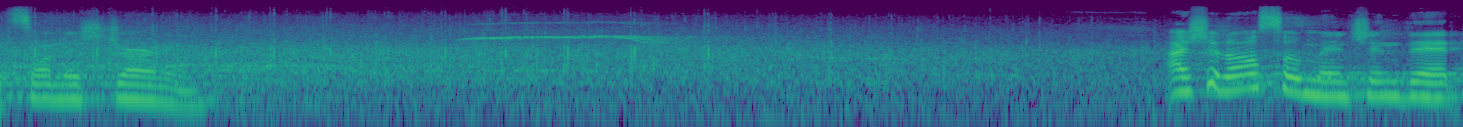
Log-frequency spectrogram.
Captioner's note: applause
